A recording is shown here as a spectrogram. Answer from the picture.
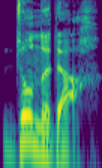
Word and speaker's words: donderdag: Of The Week is donderdag emphasis on donder donderdag donderdag Don der dag Donderdag Ik moet donderdag naar de tandarts I have to go to the dentist on Thursday donderdag then vrijdag slight emphasis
